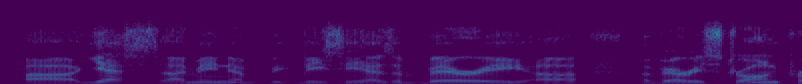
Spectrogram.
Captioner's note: speaking French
